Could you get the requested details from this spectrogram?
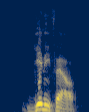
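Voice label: "guinea fowl", English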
